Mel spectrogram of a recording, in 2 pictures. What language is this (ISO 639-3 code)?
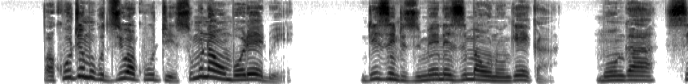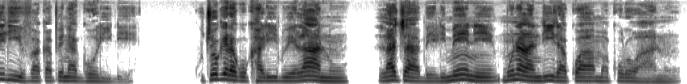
nya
